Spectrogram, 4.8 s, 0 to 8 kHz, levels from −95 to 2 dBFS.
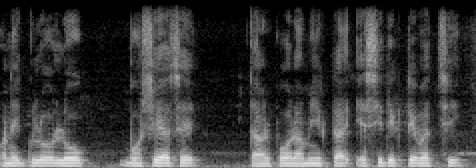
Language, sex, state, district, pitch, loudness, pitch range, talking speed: Bengali, male, West Bengal, Cooch Behar, 120 Hz, -14 LUFS, 115-130 Hz, 125 wpm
